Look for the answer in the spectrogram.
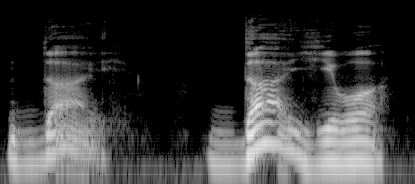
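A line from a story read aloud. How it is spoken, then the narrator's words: Dying whisper through moans. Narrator (Russian): сквозь стоны и вздохи, я слышал ее умирающий шепот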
